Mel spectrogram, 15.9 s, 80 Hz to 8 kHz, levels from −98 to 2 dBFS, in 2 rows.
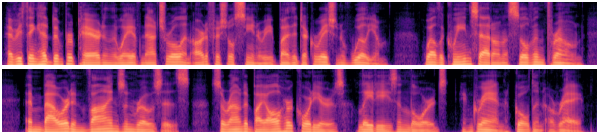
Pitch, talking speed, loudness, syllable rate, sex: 105 Hz, 160 wpm, -18 LUFS, 5.1 syllables/s, male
